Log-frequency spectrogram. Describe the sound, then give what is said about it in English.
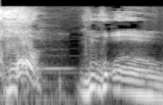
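A sudden, sharp sneeze bursts out, followed by a short laugh and a surprised exclamation from the speaker. “Bless you.”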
